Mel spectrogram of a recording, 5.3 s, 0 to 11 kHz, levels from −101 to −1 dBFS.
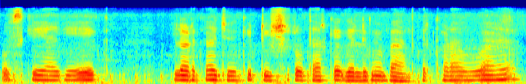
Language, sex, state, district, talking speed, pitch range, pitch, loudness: Hindi, female, Uttar Pradesh, Lalitpur, 180 wpm, 160-180 Hz, 170 Hz, -17 LUFS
